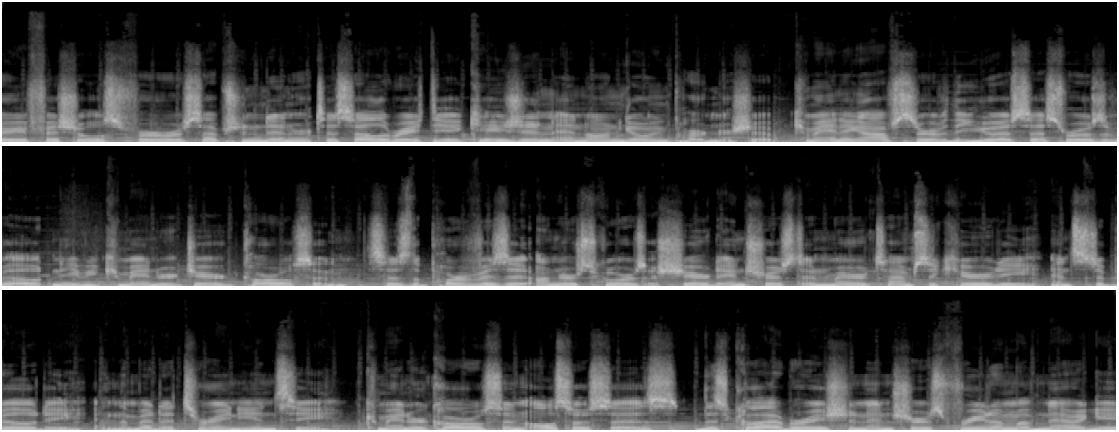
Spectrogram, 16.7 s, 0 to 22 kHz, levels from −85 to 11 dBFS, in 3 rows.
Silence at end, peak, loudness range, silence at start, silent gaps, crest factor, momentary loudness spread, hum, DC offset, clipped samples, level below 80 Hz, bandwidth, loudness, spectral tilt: 0 s; -6 dBFS; 1 LU; 0 s; none; 10 dB; 3 LU; none; 0.2%; under 0.1%; -34 dBFS; 14.5 kHz; -17 LUFS; -4 dB/octave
